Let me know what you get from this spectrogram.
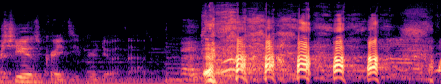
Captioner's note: audience laughing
